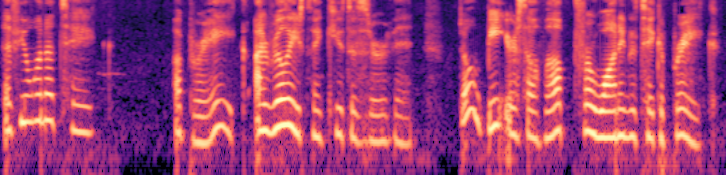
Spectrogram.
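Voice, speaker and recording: Woman playing a soft, slow-talking shy schoolgirl classmate. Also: fairly high pitch, expressive, dry recording. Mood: gently encouraging. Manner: hesitant, bashful, stammering, reassuring. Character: shy, kind eighteen-year-old girl classmate giving encouragement. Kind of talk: ASMR roleplay. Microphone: close microphone.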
